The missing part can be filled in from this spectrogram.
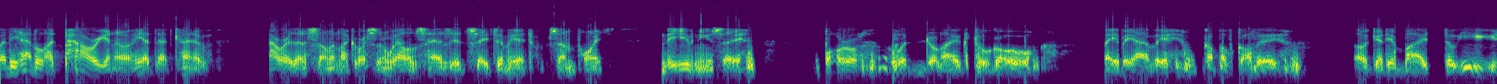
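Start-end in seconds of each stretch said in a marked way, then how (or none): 8.2-15.0 slow, very important-sounding voice. Retelling how a dinner companion asked to leave, imitating Max von Sydow. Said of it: "he sounded a little bit like Bela Lugosi".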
